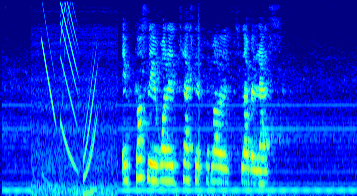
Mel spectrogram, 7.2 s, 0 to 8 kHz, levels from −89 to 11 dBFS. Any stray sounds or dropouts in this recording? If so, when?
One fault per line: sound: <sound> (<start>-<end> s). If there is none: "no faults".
sound: chirp (0.8-2.0 s)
